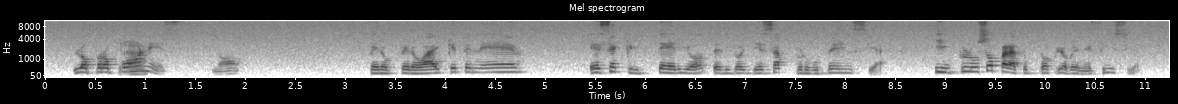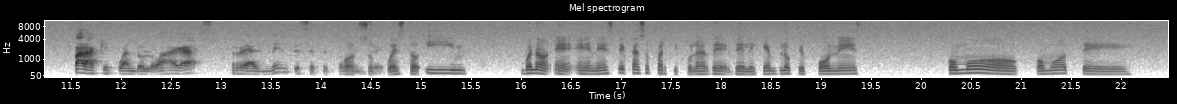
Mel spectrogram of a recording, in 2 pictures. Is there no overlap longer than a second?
Yes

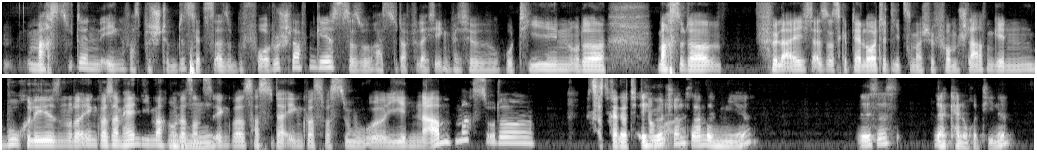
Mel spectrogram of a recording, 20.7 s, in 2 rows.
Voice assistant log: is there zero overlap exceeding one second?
Yes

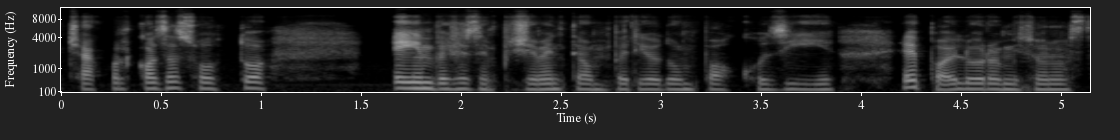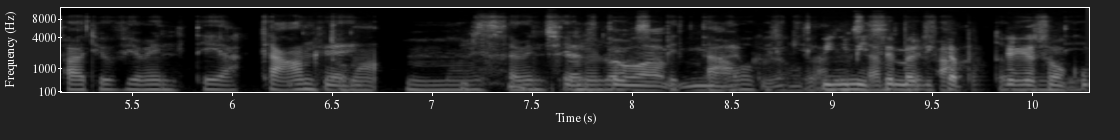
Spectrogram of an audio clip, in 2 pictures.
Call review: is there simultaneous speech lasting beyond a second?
Yes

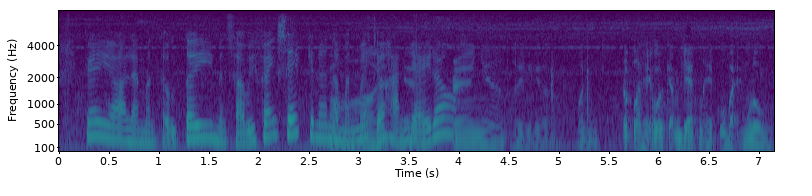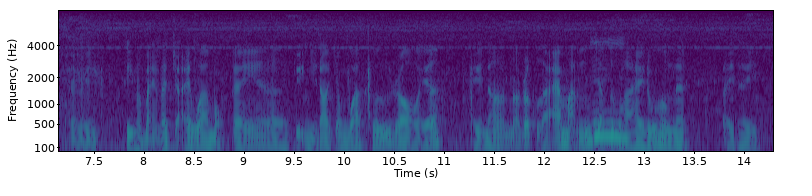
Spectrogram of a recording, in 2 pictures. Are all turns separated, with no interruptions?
No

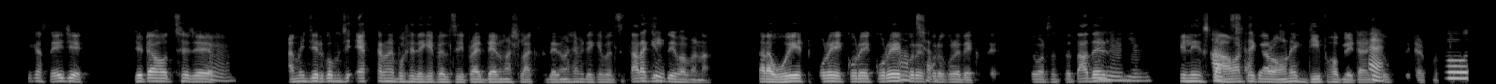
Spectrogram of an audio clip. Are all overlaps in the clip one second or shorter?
Yes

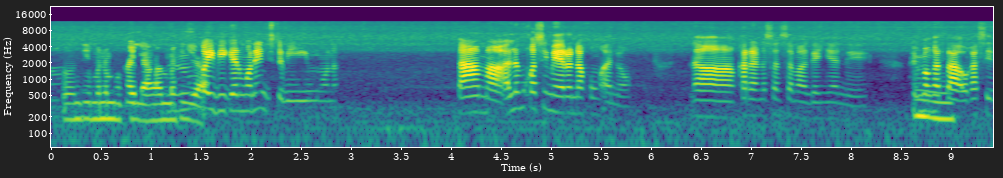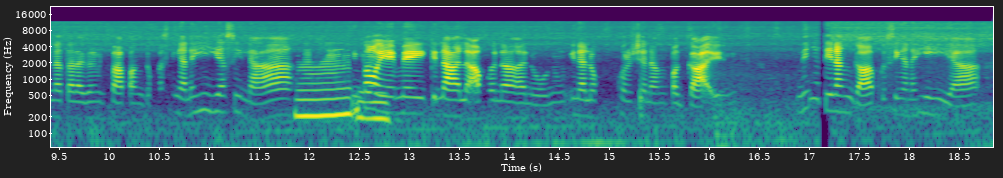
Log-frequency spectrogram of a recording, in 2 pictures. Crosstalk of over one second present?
No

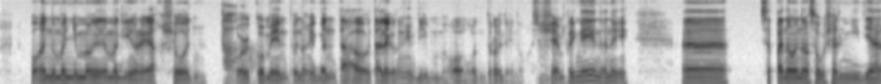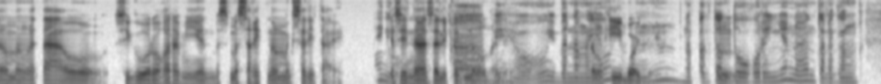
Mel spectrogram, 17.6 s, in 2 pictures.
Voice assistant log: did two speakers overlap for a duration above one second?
Yes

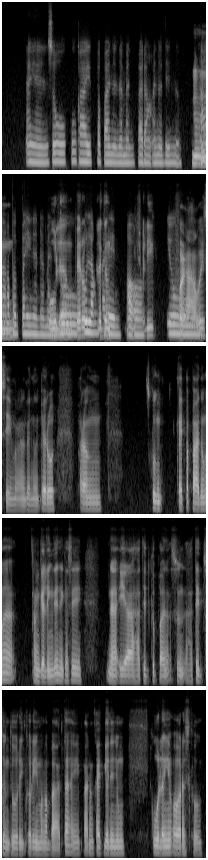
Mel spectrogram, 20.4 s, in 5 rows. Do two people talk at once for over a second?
Yes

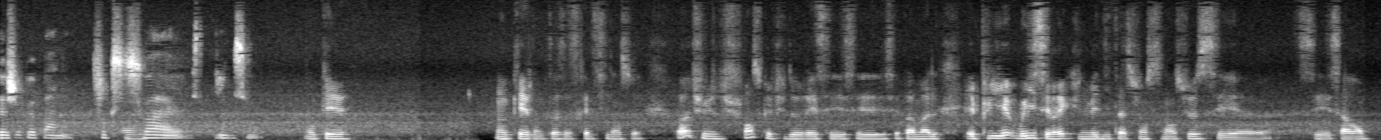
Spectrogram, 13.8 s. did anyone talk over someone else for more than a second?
No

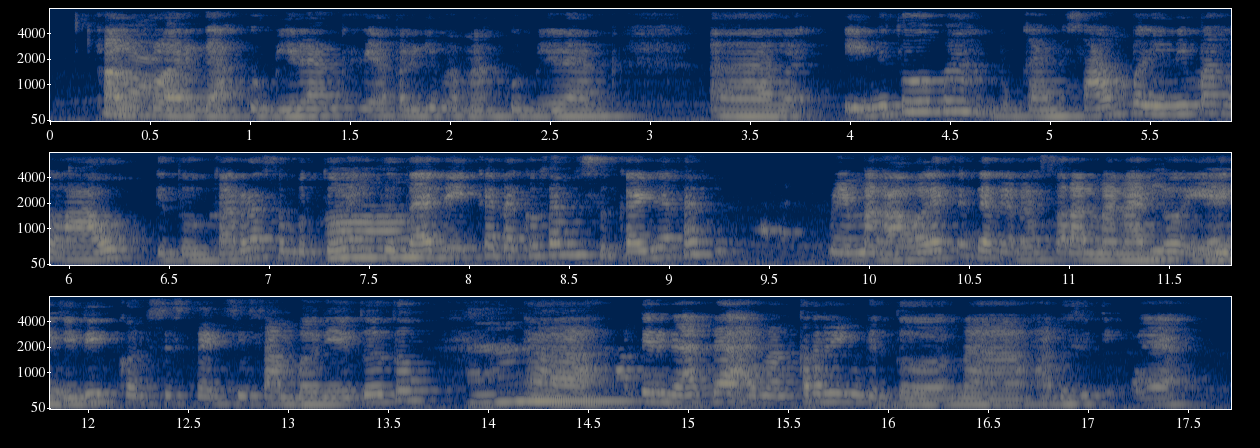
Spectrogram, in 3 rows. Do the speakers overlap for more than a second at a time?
No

